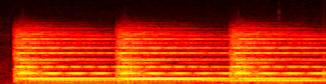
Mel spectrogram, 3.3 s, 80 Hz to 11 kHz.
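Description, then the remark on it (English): A clock bell strikes three times at an even, unhurried pace, each loud chime ringing out with a rich, lingering tone that overlaps the next. No voices are present. “after starting 0-2, and now we're at 0-3, and the doomsday clock has struck three times again.”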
